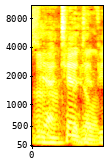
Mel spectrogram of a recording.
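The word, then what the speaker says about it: Tantive: Because some of the Tantivy 4, as they did pronounce it the correct way today. Ask Pablo, ask the radio drama. – That's Tantivy.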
